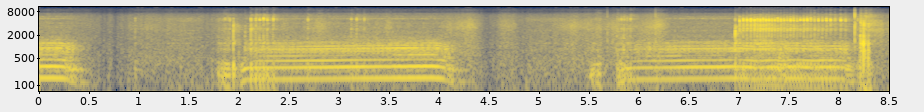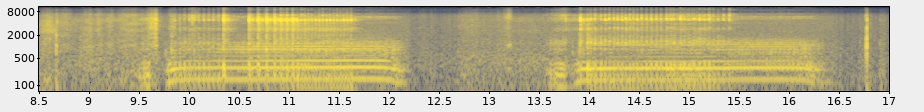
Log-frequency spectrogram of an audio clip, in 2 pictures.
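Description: A sleeping bear snores in deep, droning rumbles that come roughly every four seconds.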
